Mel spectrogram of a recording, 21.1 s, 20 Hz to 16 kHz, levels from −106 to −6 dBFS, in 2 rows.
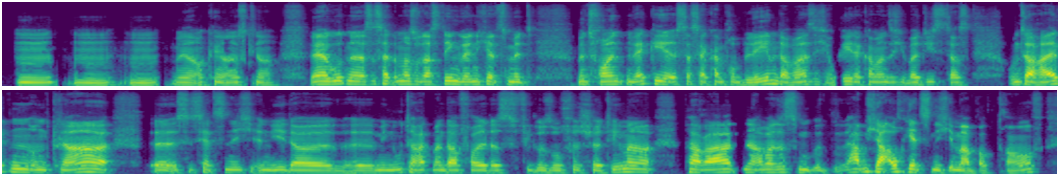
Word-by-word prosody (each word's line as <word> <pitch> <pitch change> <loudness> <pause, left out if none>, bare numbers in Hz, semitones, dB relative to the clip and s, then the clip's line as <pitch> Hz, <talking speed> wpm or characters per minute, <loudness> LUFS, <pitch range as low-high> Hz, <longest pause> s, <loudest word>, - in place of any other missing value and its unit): Mhm, 100 0 0
mhm, 95 +1 -5
mhm, 95 +1 -4 0.2
ja, 100 -1 -2
okay. 105 +2 -5
Alles 100 0 -4
klar. 95 -3 -8 0.3
Na - - +2
ja, 125 - +8
gut, 135 +2 +2
ne, 125 -2 +3
es 120 0 -1
ist 125 +2 -9
halt 135 - +3
immer 125 0 0
so 125 - -7
das 115 0 0
Ding. 135 -2 +2
Wenn 115 0 +1
ich 120 - -9
jetzt - - -2
mit 110 -1 -2 0.4
mit 120 -1 -4
Freunden 120 -1 0
weggehe, 130 +1 +1
ist - - -2
das 120 0 -6
ja - - -1
kein 115 -2 -3
Problem. 105 +6 -1
Da 100 -6 0
weiß 115 +3 -1
ich: 115 -2 -12
„Okay, 125 0 -3
da 110 - -2
kann 110 +1 -4
man 110 0 -3
sich 105 0 -9
über 105 0 -1
dies 110 +2 -10
das 100 -2 -4 0.4
unterhalten.“ 130 +4 +5
Und 110 -1 -3
klar, 130 +5 +5 0.4
äh, - - -3
es - - -5
ist - - -12
jetzt - - -6
nicht 115 -1 -5
in 110 +1 -4
jeder, 105 -2 +2 0.4
äh, - - -8
Minute 105 +4 -2
hat 110 - 0
man 110 -1 -2
da 105 0 +3
voll 105 0 +1
das 100 0 -3
philosophische 105 0 -5
Thema 125 +2 0 0.3
parat, 120 +1 +7
ne? 120 -1 -1
Aber 120 +1 +1
das 125 0 -6
m 115 -1 -1 0.2
e - - -14
p 115 - -7
habe 130 +3 +2
ich 145 - -5
ja 145 - +8
auch 145 0 +3
jetzt 135 -1 +1
nicht 105 -2 -4
immer 105 -3 +2
Bock 90 - -8
drauf. 105 +10 -5
110 Hz, 215 wpm, -24 LUFS, 105-125 Hz, 0.4 s, ja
